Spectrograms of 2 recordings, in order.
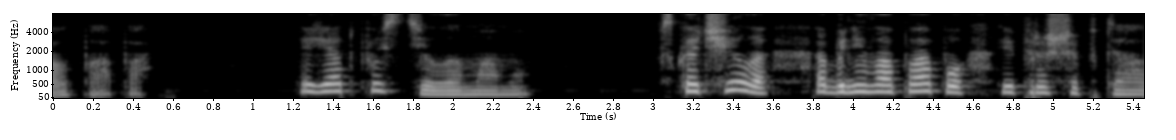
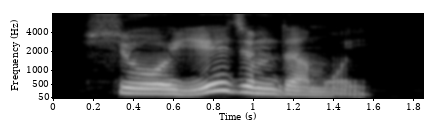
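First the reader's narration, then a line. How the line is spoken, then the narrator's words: Softened grumble. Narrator (Russian): пробурчал папа, мгновенно добрее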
